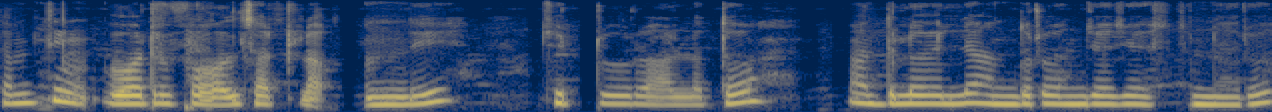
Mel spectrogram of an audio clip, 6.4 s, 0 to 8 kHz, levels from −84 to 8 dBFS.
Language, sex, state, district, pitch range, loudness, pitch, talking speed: Telugu, female, Andhra Pradesh, Manyam, 220-245 Hz, -17 LUFS, 225 Hz, 120 wpm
